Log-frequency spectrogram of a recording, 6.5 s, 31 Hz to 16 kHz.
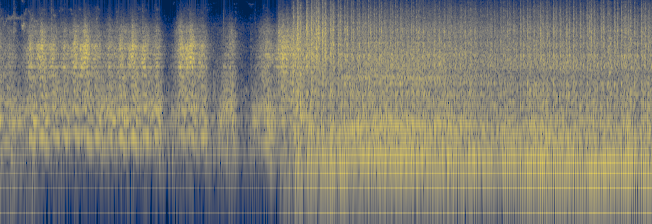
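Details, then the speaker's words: Holden Commodore 5.0L V8 first start after revival: the starter cranks, then it catches into a loud, raspy idle with a sharp ticking edge, likely from an exhaust leak because the exhaust bolts were left untightened. "Although, in forgetting to tension the exhaust bolts, it meant the old 5.0 was probably making a bit more noise than it should have."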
